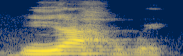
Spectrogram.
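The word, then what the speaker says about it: Yahweh: makan jagung panas bukan yhwh bacanya itu sama seperti anda bernafas ketika pertama sekali Anda lahir apa yang anda sebutkan yahwe ketika orang mau mati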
